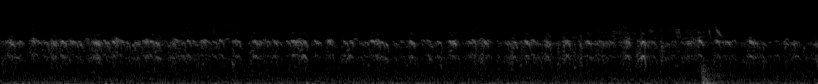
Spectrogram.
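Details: Many carmine bee-eaters in Zambia chattering with rapid burry notes in a dense chorus, interrupted near the end by a single sharp knock.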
